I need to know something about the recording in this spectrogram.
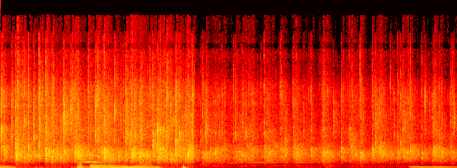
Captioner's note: audience applause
